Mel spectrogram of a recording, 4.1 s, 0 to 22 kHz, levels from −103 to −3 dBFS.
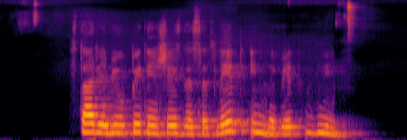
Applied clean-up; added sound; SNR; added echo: neural mask model Resemble Enhance denoiser.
